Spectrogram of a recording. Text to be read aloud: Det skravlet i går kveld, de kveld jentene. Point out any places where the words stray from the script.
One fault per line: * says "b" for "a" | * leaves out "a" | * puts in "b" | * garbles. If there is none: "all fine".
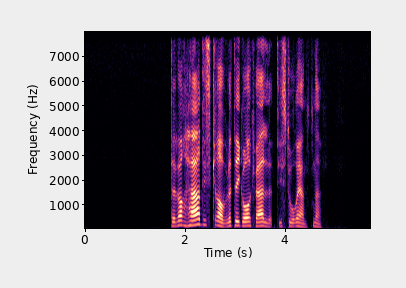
* puts in "var her de"
* says "store" for "kveld"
